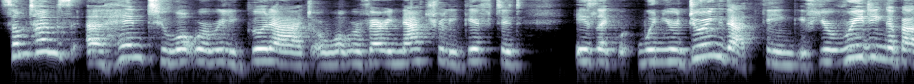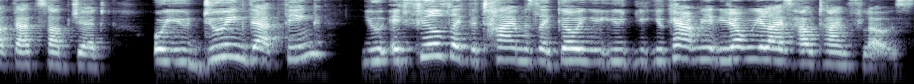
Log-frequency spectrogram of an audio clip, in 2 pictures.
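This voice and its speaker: Speaking at a fairly quick pace in an Israeli accent, a woman uses a high pitch and lively intonation. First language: Hebrew. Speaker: author and former tech executive. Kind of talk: interview conversation. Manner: halting, with frequent repetitions.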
